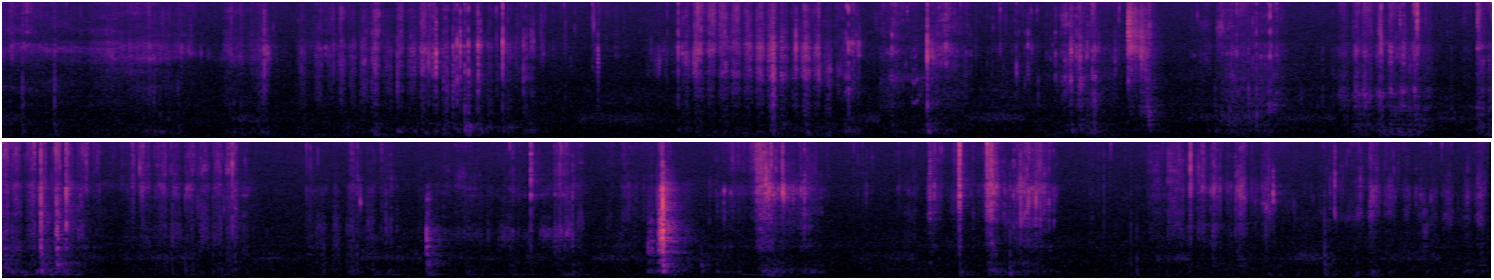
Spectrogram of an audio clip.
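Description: Fillet knife slicing and scraping through halibut flesh along the bones, in short, uneven strokes, with one sharp knock about two-thirds of the way through.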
